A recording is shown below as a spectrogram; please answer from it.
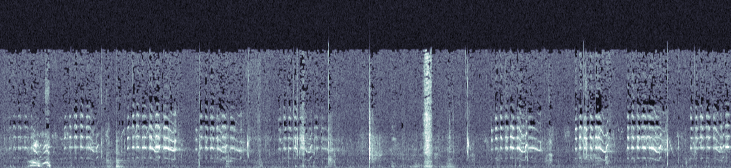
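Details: Goats kept for Qurbani at a goat farm in Kishangarh bleat repeatedly, several wavering calls overlapping every second or so, over a busy background of knocks and farm noise.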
